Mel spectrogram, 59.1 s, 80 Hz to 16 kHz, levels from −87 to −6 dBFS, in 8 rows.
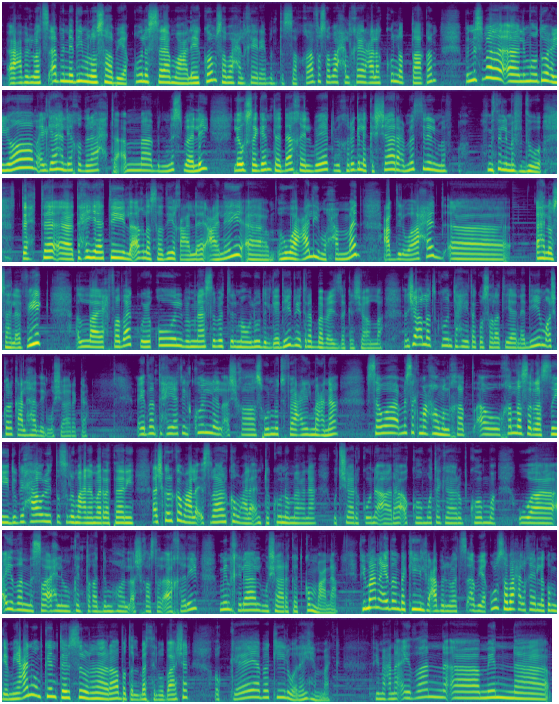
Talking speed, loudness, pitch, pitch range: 140 wpm, -17 LUFS, 240 Hz, 220-280 Hz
